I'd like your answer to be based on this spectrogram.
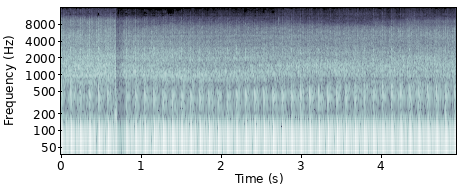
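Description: A hot motorcycle engine that misfires when warm runs close and loud at a steady idle, a rhythmic chugging pulse with clattery mechanical noise and one brief dip near the start.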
